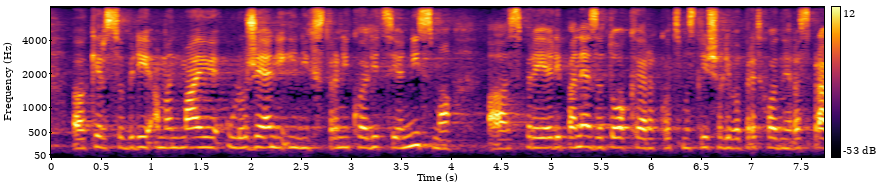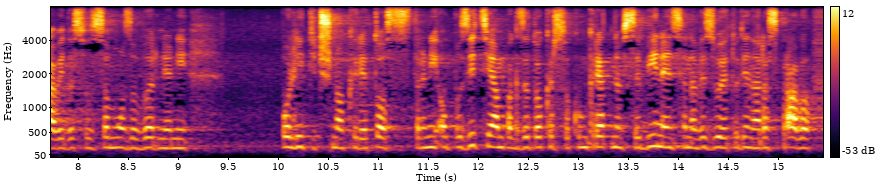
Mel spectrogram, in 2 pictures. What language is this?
Slovenian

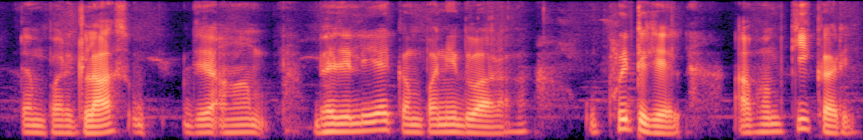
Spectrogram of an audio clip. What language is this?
Maithili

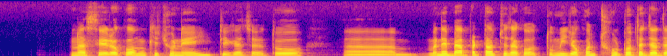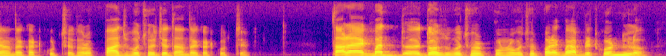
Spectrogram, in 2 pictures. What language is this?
Bangla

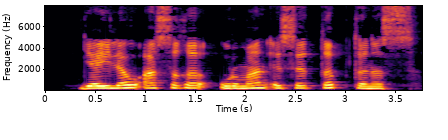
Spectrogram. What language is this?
Bashkir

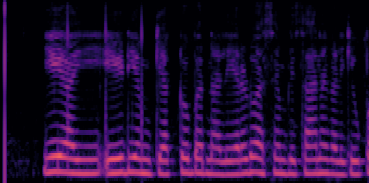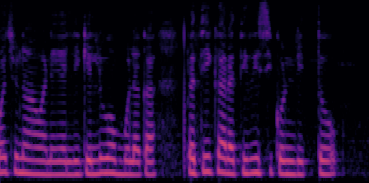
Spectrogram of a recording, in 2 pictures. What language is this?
Kannada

